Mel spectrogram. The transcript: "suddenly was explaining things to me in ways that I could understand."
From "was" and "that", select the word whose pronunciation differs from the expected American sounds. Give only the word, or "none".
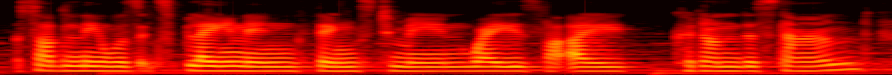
none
